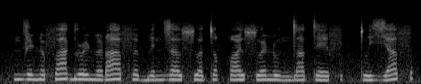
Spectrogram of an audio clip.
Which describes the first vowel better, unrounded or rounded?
unrounded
